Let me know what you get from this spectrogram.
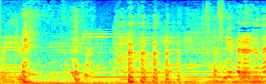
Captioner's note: laughter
